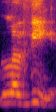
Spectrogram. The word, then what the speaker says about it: Lavi: your last name right lavi is that how you say it so la vie it's like the emphasis is on the end love it okay so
